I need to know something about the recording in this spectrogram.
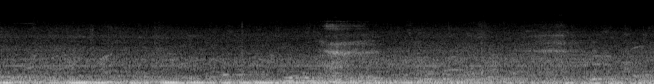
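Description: Outdoor town-street ambience: a steady low rumble with faint voices in the background.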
